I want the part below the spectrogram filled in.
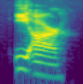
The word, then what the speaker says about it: Er: E-R.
